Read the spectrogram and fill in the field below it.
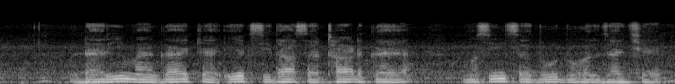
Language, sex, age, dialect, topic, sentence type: Maithili, male, 25-30, Bajjika, agriculture, statement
